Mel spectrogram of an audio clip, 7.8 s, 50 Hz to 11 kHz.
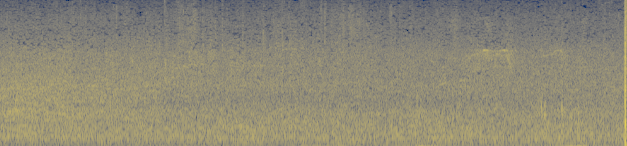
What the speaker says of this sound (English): this rain is definitely complicating matters out there. It's really coming down over the past 5 minutes or so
